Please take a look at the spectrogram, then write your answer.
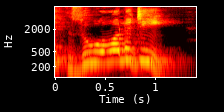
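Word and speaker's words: zoology: इसको हम बोलेंगे जूओलॉजी, जूओलॉजी। अब आप जो भी प्रोनाउंस कर रहे हो वो फिर गलत होगा, नहीं तो जैसे आप बोलेंगे शायद जूलॉजी, है ना, जूलॉजी, जूओलॉजी इसको बोलेंगे हम, अदरवाइज रिजेक्शन।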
